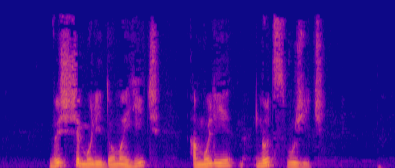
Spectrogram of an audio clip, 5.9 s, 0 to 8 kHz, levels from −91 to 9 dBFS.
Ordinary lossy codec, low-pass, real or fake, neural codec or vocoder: MP3, 32 kbps; 7.2 kHz; real; none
